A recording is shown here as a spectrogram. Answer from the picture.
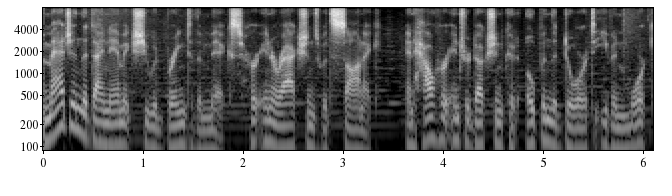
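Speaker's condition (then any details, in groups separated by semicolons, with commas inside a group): No condition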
